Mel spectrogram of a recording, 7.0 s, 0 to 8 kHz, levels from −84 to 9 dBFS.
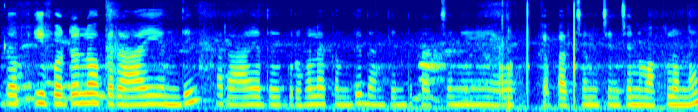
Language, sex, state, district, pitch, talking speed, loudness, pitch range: Telugu, female, Andhra Pradesh, Srikakulam, 215 Hz, 170 wpm, -26 LUFS, 205-235 Hz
